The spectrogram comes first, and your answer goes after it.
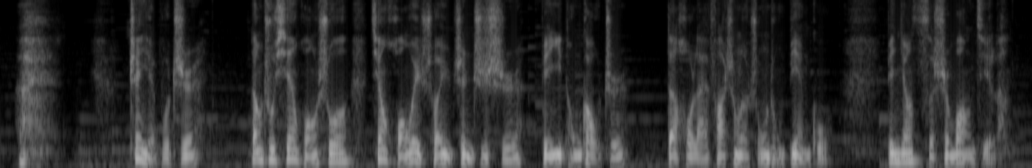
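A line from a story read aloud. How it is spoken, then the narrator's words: Sighing. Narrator (Chinese): 东方玉叹息道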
